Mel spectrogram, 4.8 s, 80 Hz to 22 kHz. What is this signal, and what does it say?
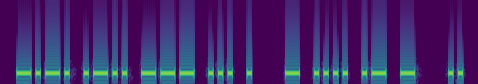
Morse code, heard as a keyed tone, about 25 wpm, 600 Hz. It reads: CLOSE THAT I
